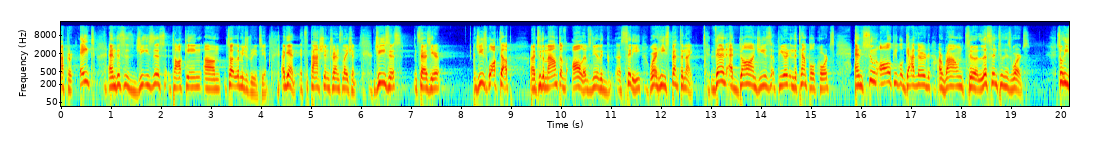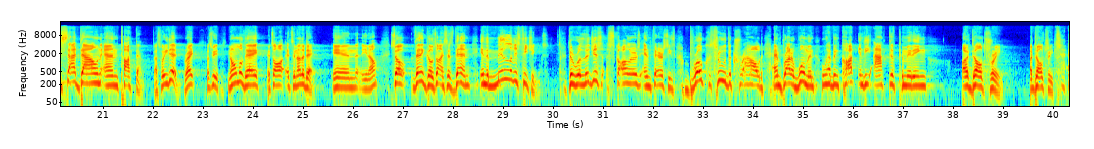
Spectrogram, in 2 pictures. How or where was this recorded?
large echoing room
